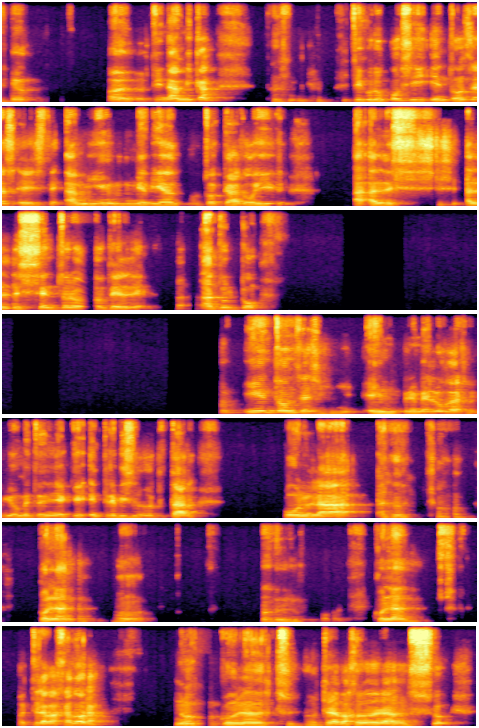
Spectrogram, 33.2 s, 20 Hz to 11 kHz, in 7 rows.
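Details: Real adult male with stuttering that began around age 7 and became more noticeable around age 11, described by him as uncontrolled that day; repetitions in speech; finding: stuttering.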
